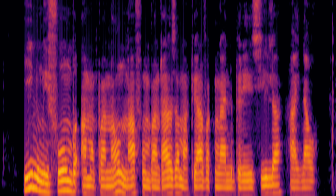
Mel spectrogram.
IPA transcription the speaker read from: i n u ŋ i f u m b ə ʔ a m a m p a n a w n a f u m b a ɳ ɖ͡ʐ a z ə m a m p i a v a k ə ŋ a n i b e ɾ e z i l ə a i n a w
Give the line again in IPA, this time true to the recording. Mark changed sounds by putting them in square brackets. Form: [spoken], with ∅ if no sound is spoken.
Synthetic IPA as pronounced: i n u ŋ i f u m b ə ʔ a m a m p a n a w n a f u m b a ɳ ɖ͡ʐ a z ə m a m p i a v a k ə ŋ a n i b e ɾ e z i l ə a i n a w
